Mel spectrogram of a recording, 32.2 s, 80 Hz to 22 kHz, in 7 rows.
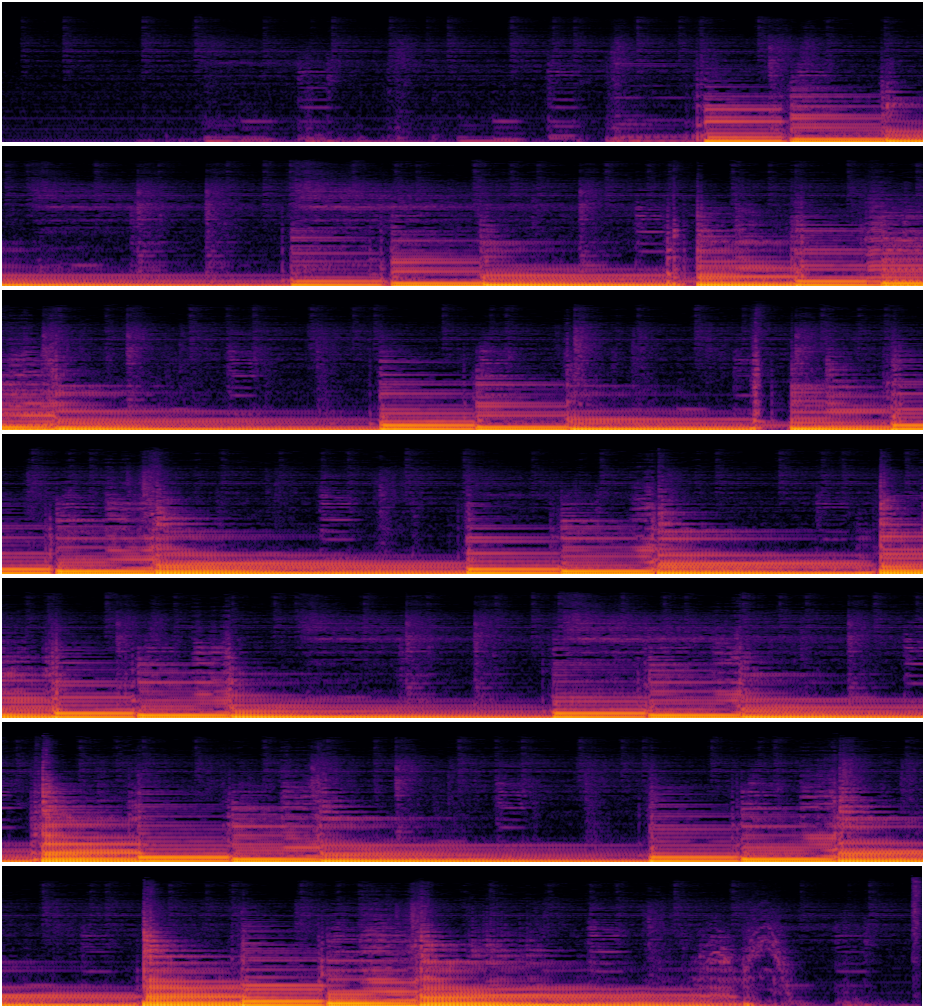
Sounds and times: bass 0.0 - 32.2

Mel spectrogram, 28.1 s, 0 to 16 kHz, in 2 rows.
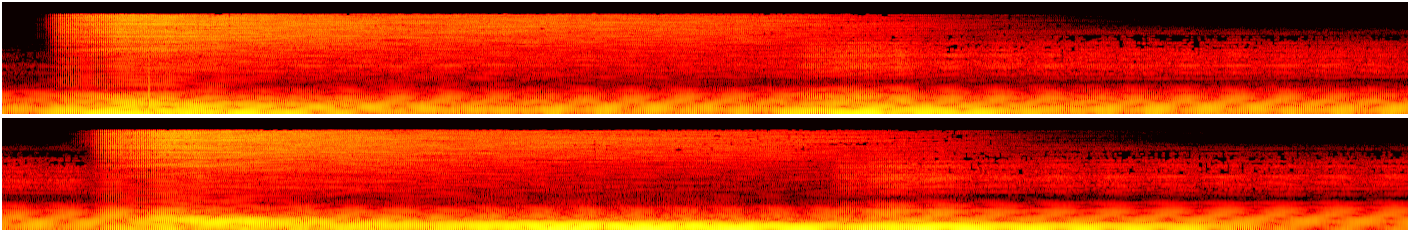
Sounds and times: Electric Waves Noise 0.4 - 10.7
Electric Waves Noise 14.9 - 26.6

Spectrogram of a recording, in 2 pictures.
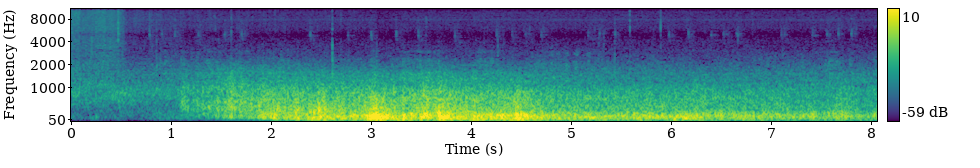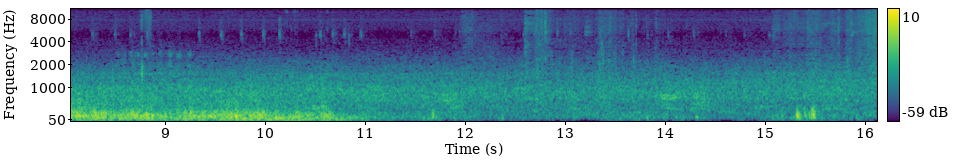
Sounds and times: Rain 0.0 - 15.0
Thunder Distant 1.0 - 11.9

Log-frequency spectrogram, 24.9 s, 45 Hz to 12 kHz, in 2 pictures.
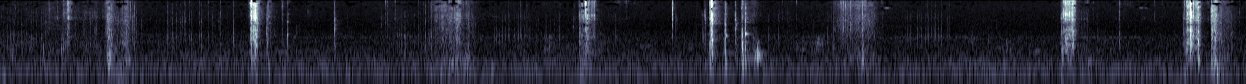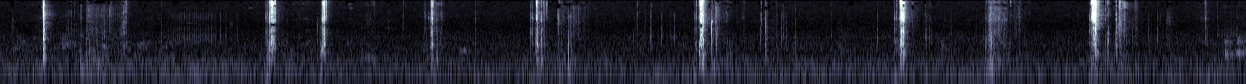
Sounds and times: Bypass loppers branch cutter cutting / clipping / snapping wooden sticks and branches 2.4 - 2.9
Bypass loppers branch cutter cutting / clipping / snapping wooden sticks and branches 7.0 - 7.6
Bypass loppers branch cutter cutting / clipping / snapping wooden sticks and branches 11.8 - 13.0
Bypass loppers branch cutter cutting / clipping / snapping wooden sticks and branches 15.1 - 15.8
Bypass loppers branch cutter cutting / clipping / snapping wooden sticks and branches 19.4 - 19.8
Bypass loppers branch cutter cutting / clipping / snapping wooden sticks and branches 21.4 - 21.7
Bypass loppers branch cutter cutting / clipping / snapping wooden sticks and branches 23.4 - 23.8

